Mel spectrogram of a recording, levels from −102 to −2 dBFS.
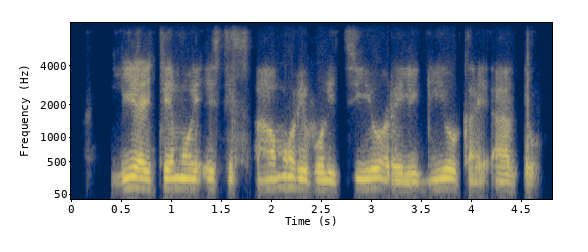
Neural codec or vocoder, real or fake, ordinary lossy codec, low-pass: codec, 16 kHz in and 24 kHz out, 1.1 kbps, FireRedTTS-2 codec; fake; Opus, 16 kbps; 7.2 kHz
